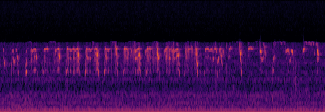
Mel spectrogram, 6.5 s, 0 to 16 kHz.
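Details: Young bald eagles at a nest, filmed by nest camera on 27 May 2016 while learning to make new sounds, give a steady stream of high, squeaky chirps several per second over a low lawn mower hum.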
